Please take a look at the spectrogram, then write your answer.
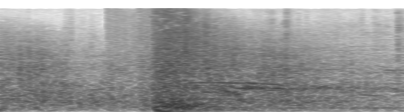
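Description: Gunfire from an FN FAL rifle in a movie combat scene: one loud, sharp shot cracks over a noisy battle background, its boom lingering briefly before fading back into the din.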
